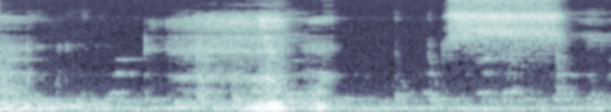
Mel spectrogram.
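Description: Faint, low, rumbling breaths with hissing exhales in a quiet room, fitting soft snoring.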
